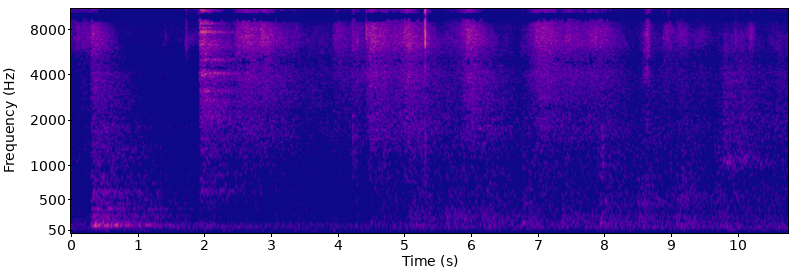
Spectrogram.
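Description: Pages of a handmade zine, including translucent tracing-paper leaves, being turned and handled by hand. There is a dull thump just after the start as a leaf drops over, a sharper rustle about two seconds in, then soft paper rustling with small ticks.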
